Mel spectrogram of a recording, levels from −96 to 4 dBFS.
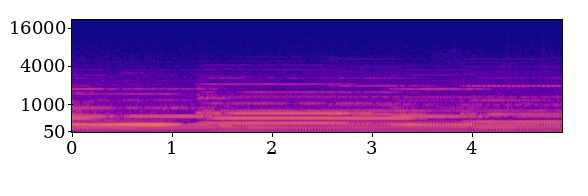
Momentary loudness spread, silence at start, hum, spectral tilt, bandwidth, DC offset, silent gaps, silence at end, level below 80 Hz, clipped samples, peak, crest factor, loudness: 8 LU; 0 s; none; -8 dB/octave; 9.4 kHz; under 0.1%; none; 0 s; -60 dBFS; under 0.1%; -26 dBFS; 12 dB; -39 LUFS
